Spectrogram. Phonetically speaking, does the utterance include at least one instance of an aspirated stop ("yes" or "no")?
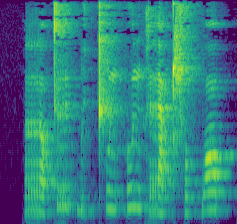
yes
